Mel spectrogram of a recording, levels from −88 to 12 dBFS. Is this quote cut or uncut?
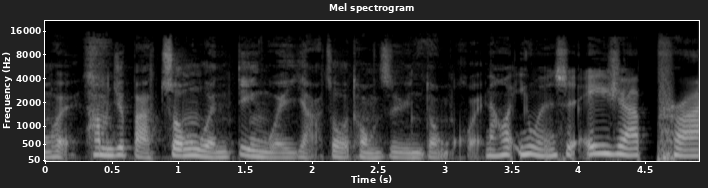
cut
